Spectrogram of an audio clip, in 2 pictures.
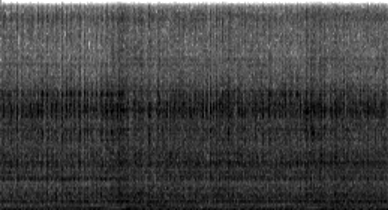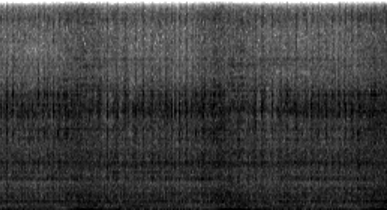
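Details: Suzuki Sepia ZZ scooter at idle: rough, rattly tapping over the buzz, pulsing about every second; abnormal engine noise, cause unclear.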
